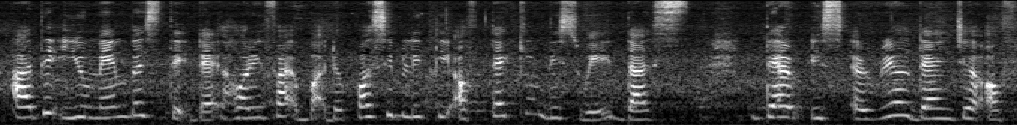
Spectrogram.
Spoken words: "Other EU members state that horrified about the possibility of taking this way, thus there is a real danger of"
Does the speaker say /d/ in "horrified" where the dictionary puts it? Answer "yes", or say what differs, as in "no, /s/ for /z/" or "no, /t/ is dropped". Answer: no, /d/ is dropped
